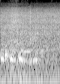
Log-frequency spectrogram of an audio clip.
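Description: A recovering pet pigeon gives a short, soft cooing call, a few pulsing notes near the start that fade over a low steady background hum.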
